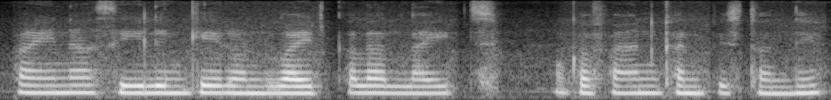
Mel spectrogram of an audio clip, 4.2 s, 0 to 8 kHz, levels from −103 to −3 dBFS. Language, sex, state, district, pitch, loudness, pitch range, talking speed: Telugu, female, Telangana, Mahabubabad, 215 Hz, -17 LUFS, 210-220 Hz, 145 wpm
